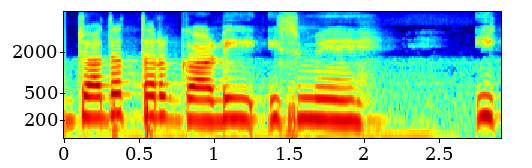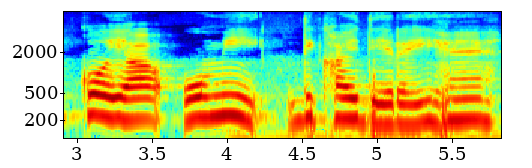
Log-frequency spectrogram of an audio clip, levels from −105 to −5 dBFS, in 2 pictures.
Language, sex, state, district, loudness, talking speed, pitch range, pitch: Hindi, male, Uttar Pradesh, Shamli, -16 LUFS, 105 wpm, 195-220 Hz, 210 Hz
